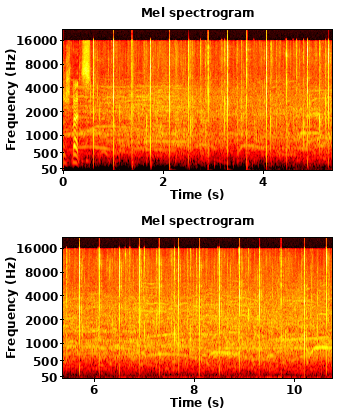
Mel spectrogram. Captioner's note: cheering and Applause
